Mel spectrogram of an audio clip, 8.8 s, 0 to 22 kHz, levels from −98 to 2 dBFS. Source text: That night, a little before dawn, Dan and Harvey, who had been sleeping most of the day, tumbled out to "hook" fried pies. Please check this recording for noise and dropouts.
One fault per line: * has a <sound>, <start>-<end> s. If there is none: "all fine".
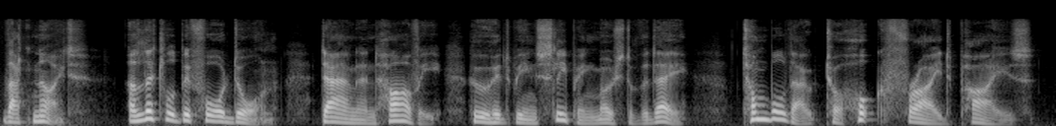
all fine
